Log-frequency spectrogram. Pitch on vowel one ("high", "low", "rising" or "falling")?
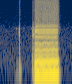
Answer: high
